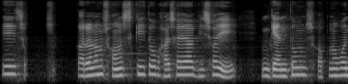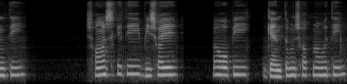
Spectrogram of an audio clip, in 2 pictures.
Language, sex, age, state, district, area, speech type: Sanskrit, female, 18-30, West Bengal, South 24 Parganas, rural, spontaneous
